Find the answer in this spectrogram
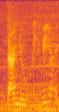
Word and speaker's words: Kvyat: But as we are now closing on Daniel Kvyat, yep, that's how you say his name.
